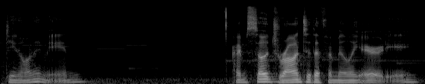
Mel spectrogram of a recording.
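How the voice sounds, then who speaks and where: Chatty low-voiced young man streaming. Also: moderate pace, soft background music. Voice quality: flat, low-energy delivery. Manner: chatty, self-deprecating, trailing into asides. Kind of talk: casual livestream chat.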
